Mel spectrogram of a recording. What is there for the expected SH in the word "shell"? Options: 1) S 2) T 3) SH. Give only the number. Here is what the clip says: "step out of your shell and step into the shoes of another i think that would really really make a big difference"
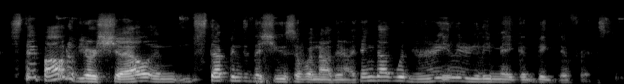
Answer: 3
